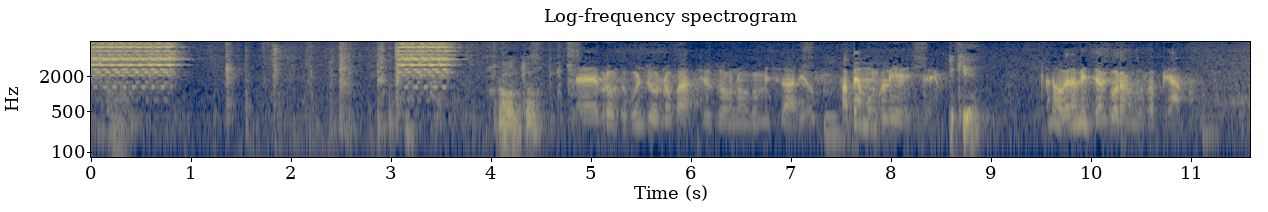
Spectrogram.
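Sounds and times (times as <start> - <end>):
telephone ringing: 0.0 - 1.1, 3.0 - 3.8
speech: 4.1 - 4.6, 5.2 - 11.3.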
